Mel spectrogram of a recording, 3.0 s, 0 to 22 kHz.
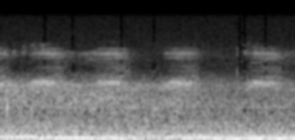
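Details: Bald eagle heard on a Big Bear Valley nest camera, home to a bald eagle pair, at 22:36 on 06/04/2024: four long, high, whining squeals, each close to half a second, separated by short gaps, above a low rumbling background.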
